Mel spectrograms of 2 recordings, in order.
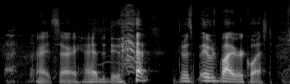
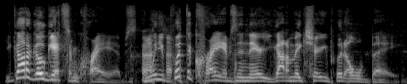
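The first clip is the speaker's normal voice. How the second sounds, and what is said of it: Put-on Maryland accent. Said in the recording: “Say it in the accent. Do it right.”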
